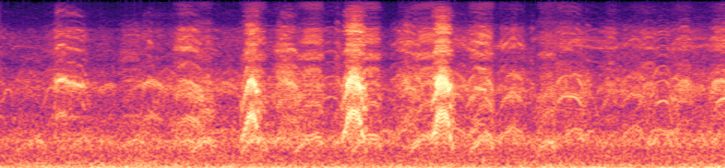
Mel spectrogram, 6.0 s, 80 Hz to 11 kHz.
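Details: Black-headed gull beside a nest with an egg and a chick, 15 May 2016, GoPro 4: three strong rasping calls spaced under a second apart, with softer background gull cries and low wind rumble.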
